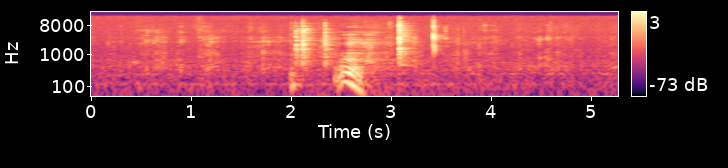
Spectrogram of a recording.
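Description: A man chewing a crunchy bite of chicken fried steak, with a short falling "mmm" of enjoyment about two and a half seconds in. Two sharp clicks follow a moment later.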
